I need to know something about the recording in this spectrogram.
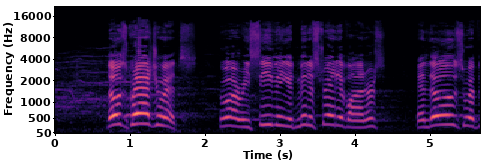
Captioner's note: cheers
